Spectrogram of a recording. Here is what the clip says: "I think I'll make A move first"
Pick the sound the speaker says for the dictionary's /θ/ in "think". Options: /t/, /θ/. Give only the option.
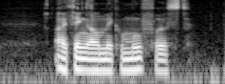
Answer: /θ/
